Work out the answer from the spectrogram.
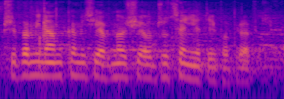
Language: Polish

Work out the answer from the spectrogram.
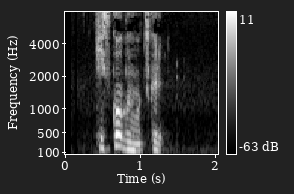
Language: Japanese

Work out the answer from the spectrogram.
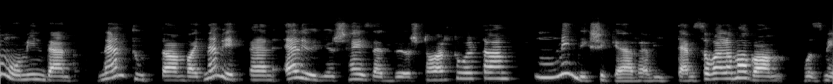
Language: Hungarian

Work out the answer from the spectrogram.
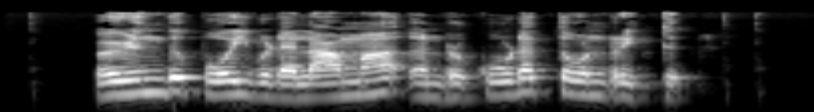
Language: Tamil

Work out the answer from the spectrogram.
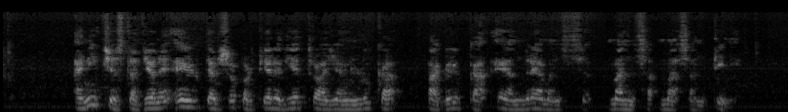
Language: Italian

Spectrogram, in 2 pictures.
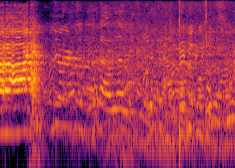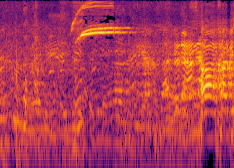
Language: Thai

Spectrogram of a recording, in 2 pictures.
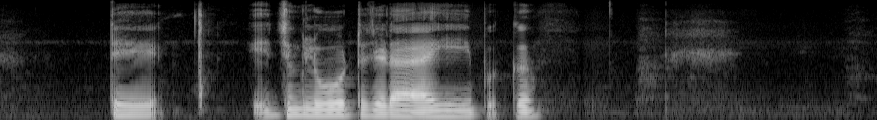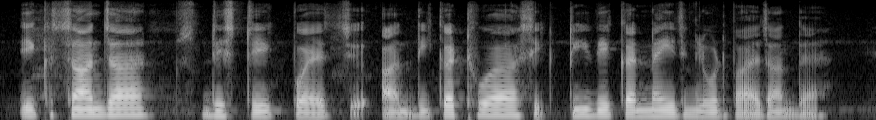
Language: Dogri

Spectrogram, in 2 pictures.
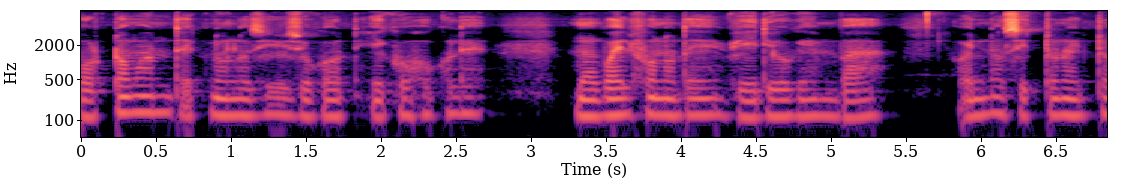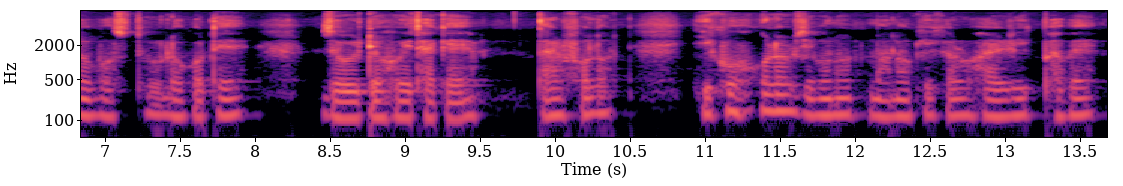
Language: Assamese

